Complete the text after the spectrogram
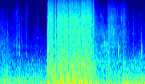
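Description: A blaster fires a rapid burst of electronic shots.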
